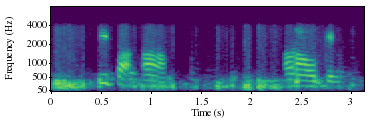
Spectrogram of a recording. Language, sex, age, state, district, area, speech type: Telugu, female, 60+, Andhra Pradesh, Chittoor, rural, conversation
